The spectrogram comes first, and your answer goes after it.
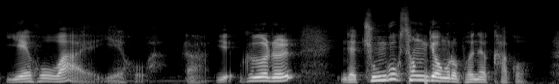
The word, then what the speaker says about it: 여호와: 자, 우리가 구약 성경에 여호와 나오잖아요. 원 발음은 예호와예요. 예호와. 그거를 이제 중국 성경으로 번역하고 그 중국어로 번역된 걸 우리나라로 번역하다 보니까 여호와가 된 거예요. 원래 발음은 예호와예요.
